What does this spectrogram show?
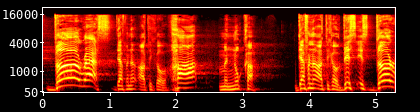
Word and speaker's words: menuchah: And the word rest here is actually the word manuka. It helps you to remember the manuka honey. All right, same pronunciation, manuka. All right, manuka.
